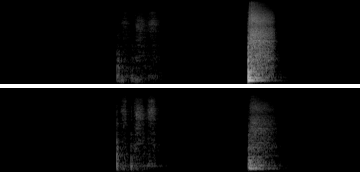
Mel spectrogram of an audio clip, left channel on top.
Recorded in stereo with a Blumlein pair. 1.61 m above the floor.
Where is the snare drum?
40° left, 0.6 m.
